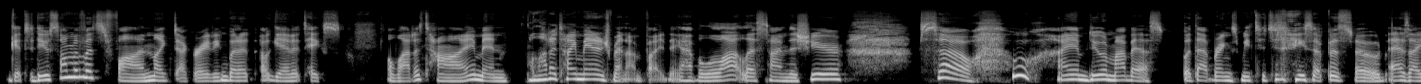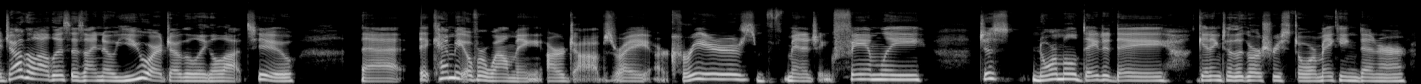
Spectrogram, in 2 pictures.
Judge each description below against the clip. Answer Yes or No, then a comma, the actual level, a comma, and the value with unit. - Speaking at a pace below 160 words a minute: No, average, 180 wpm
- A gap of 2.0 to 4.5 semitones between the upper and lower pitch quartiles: No, average, 5.1 semitones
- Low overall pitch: No, high, 190 Hz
